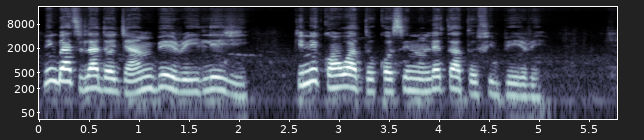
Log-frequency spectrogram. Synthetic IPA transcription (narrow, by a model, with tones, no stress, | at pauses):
nĩ˦ɡ͡ba˦˨ti˨˧˦la˦dɔ˧d͡ʒa˨n̩˦be˦˨ɾe˧i˧le˦˨ji˨ | ki˦nĩ˦kã˦wa˦˨to˨˦kɔ˧si˦nũ˧˦lɛ˦ta˦˨to˨˦fi˧be˨ɾe˨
